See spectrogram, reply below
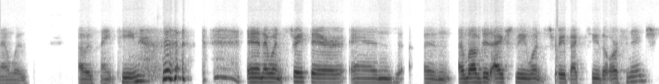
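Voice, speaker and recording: A deep-voiced woman in her thirties, from the Philippines but raised in the US, gives casual interview answers as a guest over a video call from a home office with bookshelves. She's chatty, laughs often, and uses many fillers and restarts, with tinny, phone-like webcam audio.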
